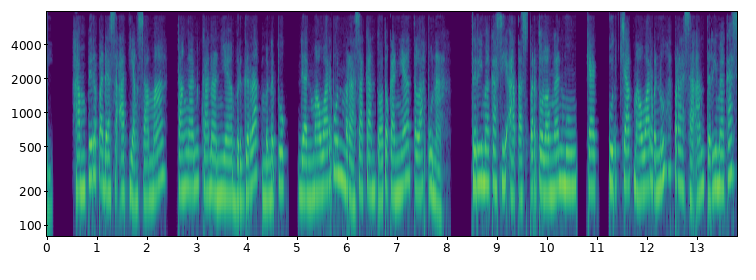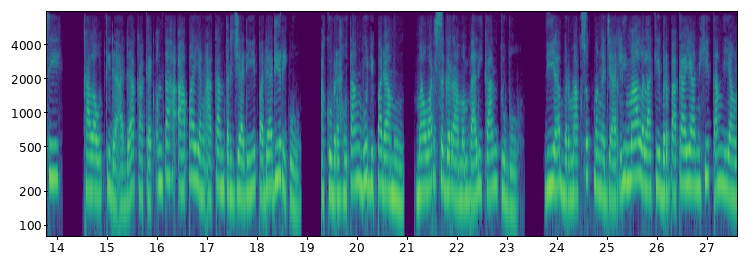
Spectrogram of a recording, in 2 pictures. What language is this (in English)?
Indonesian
